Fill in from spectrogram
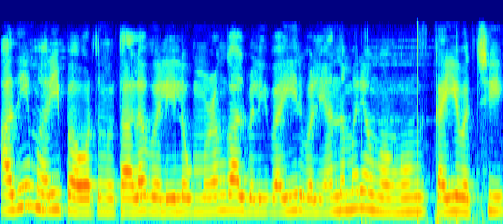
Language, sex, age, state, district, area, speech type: Tamil, female, 30-45, Tamil Nadu, Viluppuram, rural, spontaneous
